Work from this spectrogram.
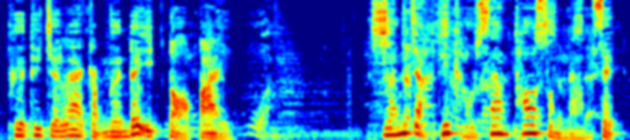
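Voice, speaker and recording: A man's voice: mid-range voice, sing-song, fast talker. A man narrating a parable in an earnest, persuasive way and speaking directly to the listener. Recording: soft music behind the voice.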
